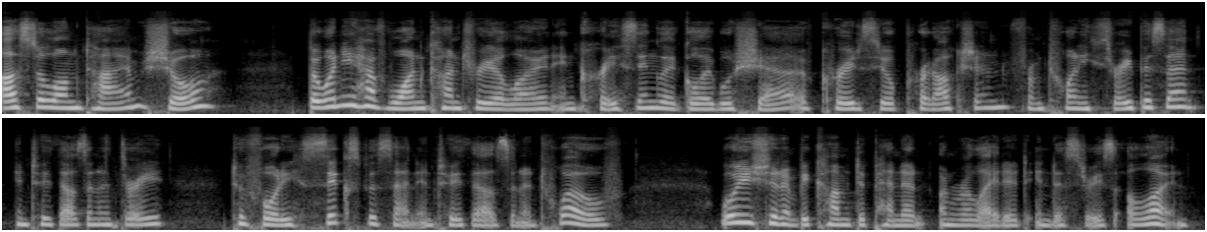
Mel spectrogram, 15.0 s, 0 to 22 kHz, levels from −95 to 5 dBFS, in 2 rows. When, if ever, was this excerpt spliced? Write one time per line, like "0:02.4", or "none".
none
